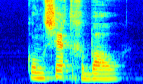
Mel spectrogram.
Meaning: concert hall (building)
- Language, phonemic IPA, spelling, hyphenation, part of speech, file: Dutch, /kɔnˈsɛrt.xəˌbɑu̯/, concertgebouw, con‧cert‧ge‧bouw, noun, Nl-concertgebouw.ogg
